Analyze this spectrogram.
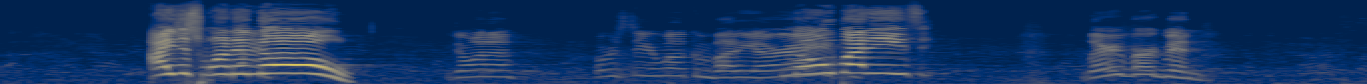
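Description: A young man sings expressively into a microphone.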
